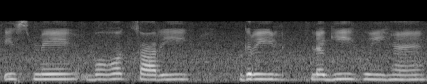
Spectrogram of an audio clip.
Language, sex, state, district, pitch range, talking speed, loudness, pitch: Hindi, female, Haryana, Jhajjar, 225-245 Hz, 100 wpm, -17 LUFS, 235 Hz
